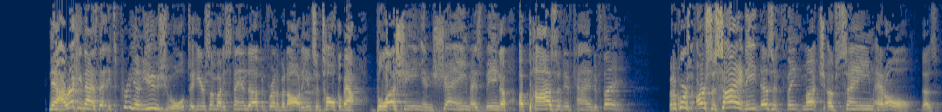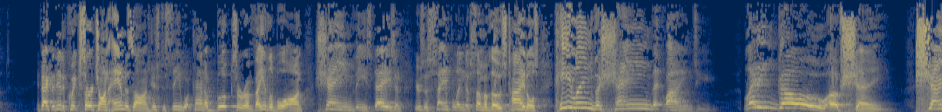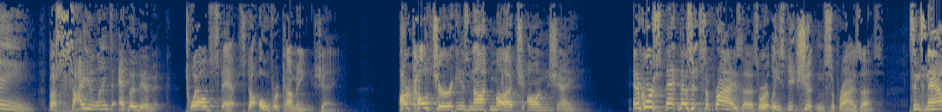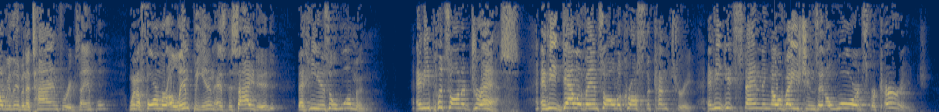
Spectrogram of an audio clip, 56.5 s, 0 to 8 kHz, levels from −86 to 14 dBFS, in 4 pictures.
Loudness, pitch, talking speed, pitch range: -13 LUFS, 255 Hz, 170 wpm, 215-300 Hz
